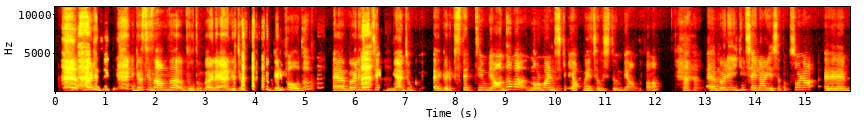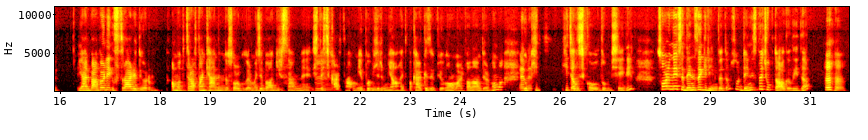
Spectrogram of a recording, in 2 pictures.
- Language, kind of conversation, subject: Turkish, podcast, Tatil sırasında yaşadığın en komik aksilik neydi?
- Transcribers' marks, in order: static; "Böylece" said as "böylecek"; laugh; other background noise; distorted speech; tapping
